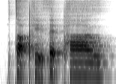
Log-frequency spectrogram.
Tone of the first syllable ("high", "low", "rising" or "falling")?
falling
